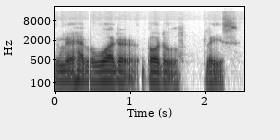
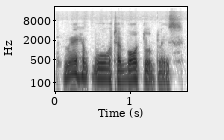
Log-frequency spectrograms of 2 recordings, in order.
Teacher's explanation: the t sounds like d because after t there's a vowel sound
